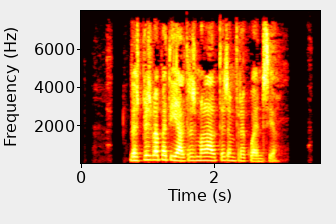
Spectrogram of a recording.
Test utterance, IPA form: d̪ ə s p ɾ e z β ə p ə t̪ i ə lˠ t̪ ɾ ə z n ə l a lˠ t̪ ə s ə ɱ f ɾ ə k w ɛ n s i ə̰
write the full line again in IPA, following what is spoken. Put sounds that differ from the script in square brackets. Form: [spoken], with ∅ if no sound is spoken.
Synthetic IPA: d̪ ə s p ɾ e z β [a] p ə t̪ i [a] lˠ t̪ ɾ ə z [m] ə l a lˠ t̪ ə [z] ə ɱ f ɾ ə k w ɛ n s i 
